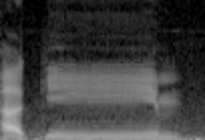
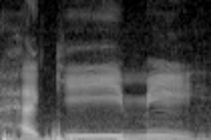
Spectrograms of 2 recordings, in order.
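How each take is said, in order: First: The word ends on a bare m sound. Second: The word ends with an -i sound. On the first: This is the form used when stopping. "इसका वक़फ़ हो गया हकीम" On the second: This is the full form without stopping. "हकीमी ज़ेर है मीम के नीचे"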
